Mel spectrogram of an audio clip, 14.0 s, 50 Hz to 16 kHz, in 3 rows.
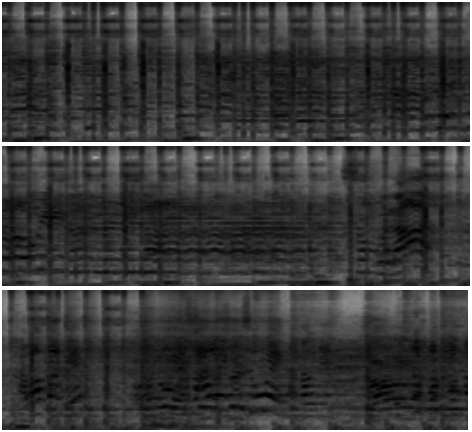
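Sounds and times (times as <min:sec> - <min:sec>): woman singing into microphone: 0:00.0 - 0:10.2
hand drum beat: 0:00.0 - 0:11.8.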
